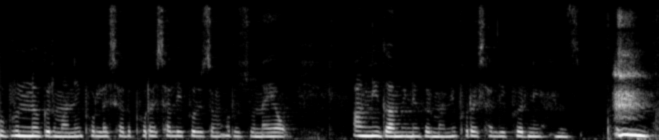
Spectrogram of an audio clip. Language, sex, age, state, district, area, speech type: Bodo, female, 18-30, Assam, Kokrajhar, rural, spontaneous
